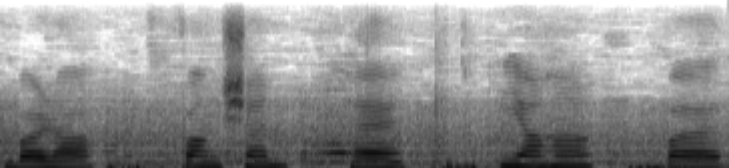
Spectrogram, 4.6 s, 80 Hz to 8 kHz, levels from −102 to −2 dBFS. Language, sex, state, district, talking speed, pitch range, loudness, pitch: Hindi, male, Chandigarh, Chandigarh, 65 wpm, 220-240 Hz, -15 LUFS, 235 Hz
